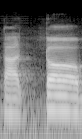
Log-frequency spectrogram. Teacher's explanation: ट बोलने में तालू का जो ऊपरी भाग होता है वह स्पर्श हो रहा है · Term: ट वर्ग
